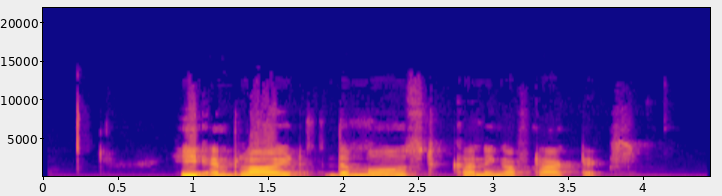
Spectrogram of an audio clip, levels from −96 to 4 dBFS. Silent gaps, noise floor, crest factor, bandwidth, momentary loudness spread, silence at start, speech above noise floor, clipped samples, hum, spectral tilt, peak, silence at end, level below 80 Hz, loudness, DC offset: none; -60 dBFS; 18 dB; 10 kHz; 13 LU; 0.9 s; 43 dB; under 0.1%; 50 Hz at -45 dBFS; -7 dB/octave; 0 dBFS; 0.55 s; -60 dBFS; -17 LUFS; under 0.1%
